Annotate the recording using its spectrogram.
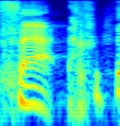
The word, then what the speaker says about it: Fete: I almost didn't want to say anything about this because I wasn't happy with it, but this restaurant down in Chinatown called Fete, but it's spelled F-E-T-E, but I think they pronounce it fat because when I called and made the reservation, they said fat.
